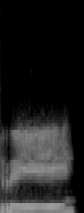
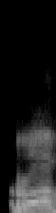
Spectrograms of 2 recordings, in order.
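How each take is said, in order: First: The vowel is tilted toward an e sound. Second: The vowel is an open a sound.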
